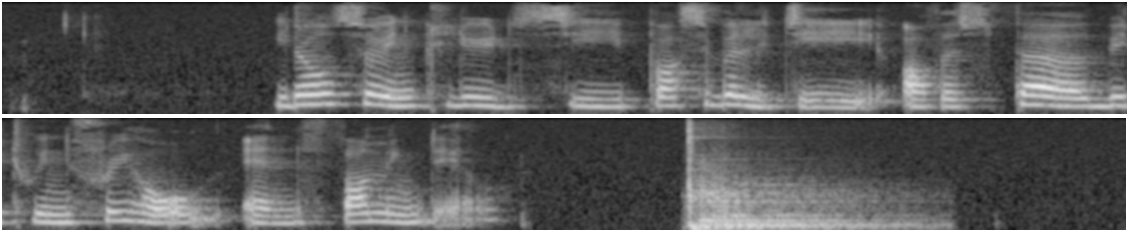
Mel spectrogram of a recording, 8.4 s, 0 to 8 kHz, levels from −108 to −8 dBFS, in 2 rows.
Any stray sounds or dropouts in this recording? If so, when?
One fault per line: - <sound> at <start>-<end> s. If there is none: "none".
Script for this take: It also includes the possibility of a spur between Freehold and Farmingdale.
- thud at 6.8-7.8 s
